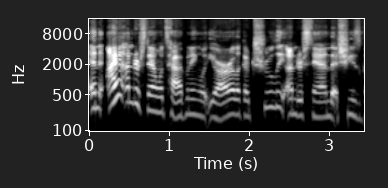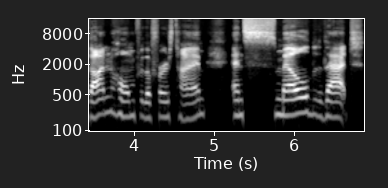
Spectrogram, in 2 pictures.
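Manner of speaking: usual speaking voice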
